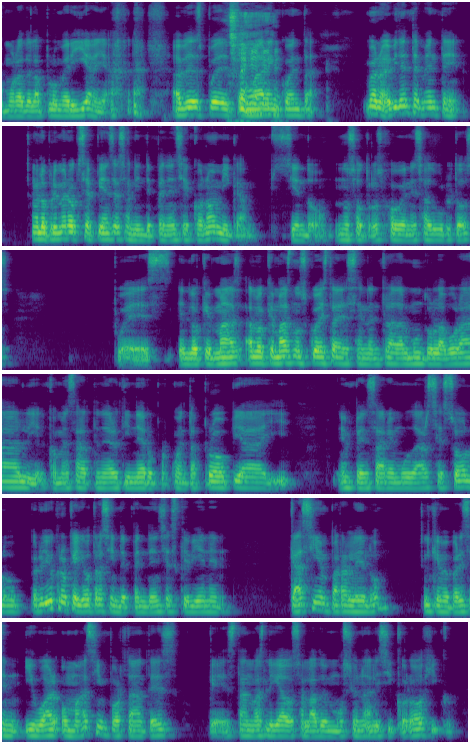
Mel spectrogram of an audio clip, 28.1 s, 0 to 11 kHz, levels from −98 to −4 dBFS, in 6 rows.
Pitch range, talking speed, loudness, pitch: 115-130 Hz, 190 wpm, -29 LUFS, 120 Hz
